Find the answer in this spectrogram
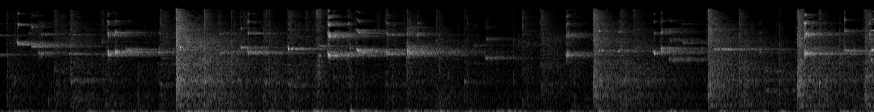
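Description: Badminton doubles rally: rackets striking the shuttlecock in sharp, irregular cracks, several of them loud hard hits, with sneakers squeaking on the court floor between shots.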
